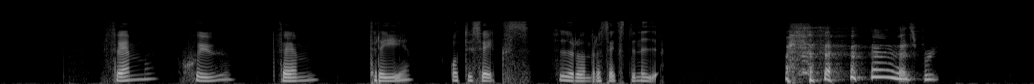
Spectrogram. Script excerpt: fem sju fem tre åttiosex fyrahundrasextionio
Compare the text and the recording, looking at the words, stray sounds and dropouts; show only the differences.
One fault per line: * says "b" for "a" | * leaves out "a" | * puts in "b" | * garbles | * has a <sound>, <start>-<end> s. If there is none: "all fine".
* has a laugh, 7.8-9.4 s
